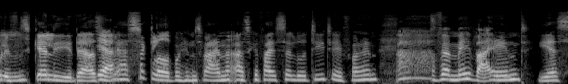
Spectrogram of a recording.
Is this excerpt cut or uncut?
cut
